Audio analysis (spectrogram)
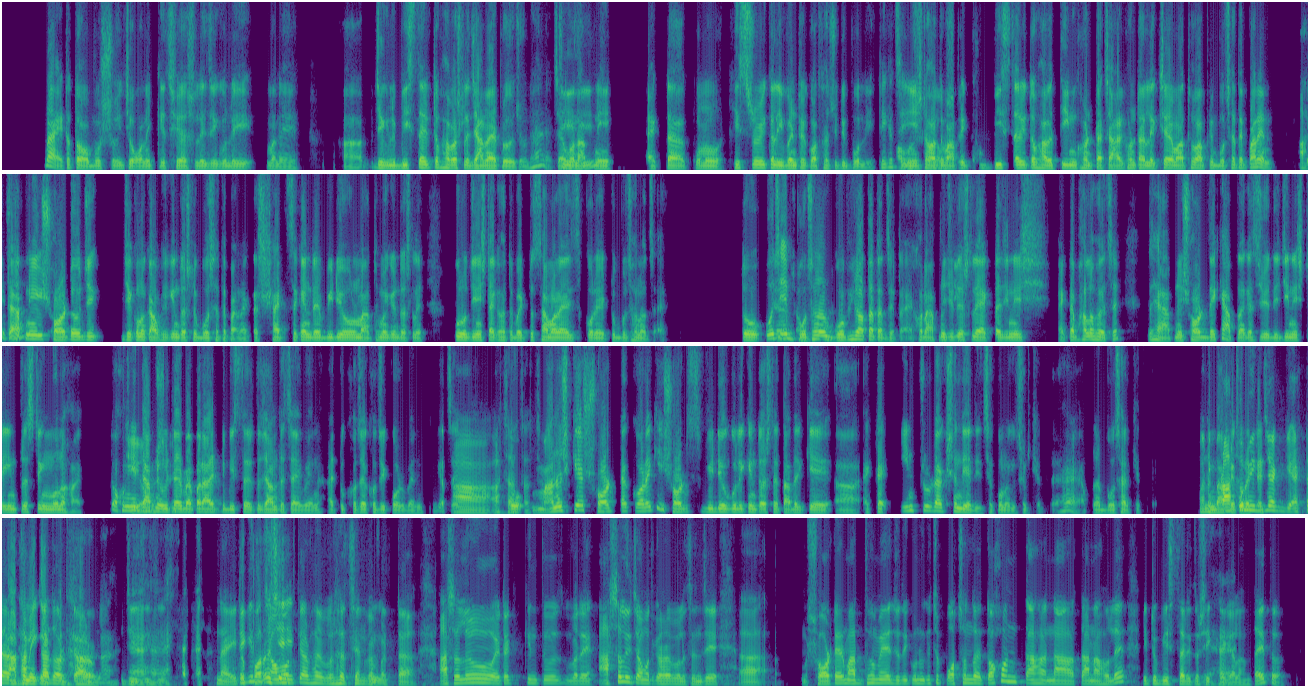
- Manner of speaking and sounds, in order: "জি" said as "টি"; in English: "Summarize"; "হ্যাঁ" said as "অ্যা"; laughing while speaking: "বলেছেন ব্যাপারটা"; laugh; tapping
- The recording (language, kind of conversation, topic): Bengali, podcast, ক্ষুদ্রমেয়াদি ভিডিও আমাদের দেখার পছন্দকে কীভাবে বদলে দিয়েছে?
